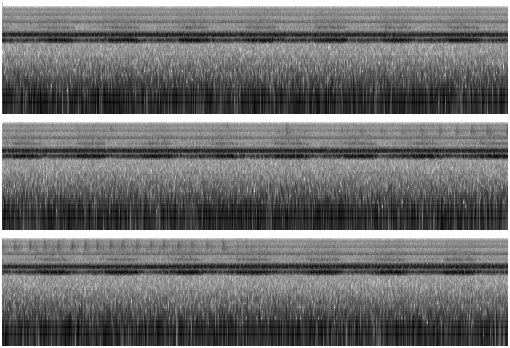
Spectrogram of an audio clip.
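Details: Snowy Tree Crickets and Four-spotted Tree Crickets in a summer night chorus, open space of Chautauqua, Boulder, Colorado: a high pulsed chirp repeating about twice a second over a steady shrill trill, with a burst of rapid high Greater Angle-wing Katydid ticks midway.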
